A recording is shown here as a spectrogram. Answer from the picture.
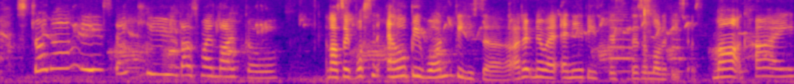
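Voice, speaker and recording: In a Yorkshire accent, a woman talks at a fairly quick pace with noticeable background noise. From Yorkshire, England. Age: 30s. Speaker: livestreamer. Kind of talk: casual chat. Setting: live stream. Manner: chatty.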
